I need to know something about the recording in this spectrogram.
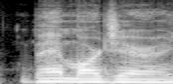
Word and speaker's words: Bam Margera: You made his name have like 6 syllables in the last name. You want to try it? Bam Margera. You went Bam Mar. That was fucking spot on, dude.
